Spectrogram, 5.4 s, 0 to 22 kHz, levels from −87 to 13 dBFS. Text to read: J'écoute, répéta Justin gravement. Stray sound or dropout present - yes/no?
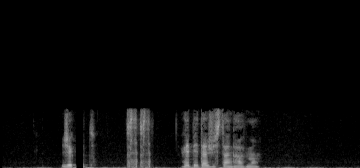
yes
